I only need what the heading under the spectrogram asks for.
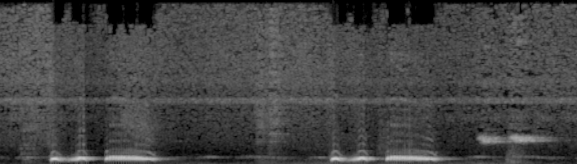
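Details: Spotted dove cooing: two low, mellow phrases, each a pair of short coos followed by a longer drawn-out coo, about three seconds apart, with a faint high whistle from another bird near the end.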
